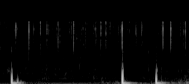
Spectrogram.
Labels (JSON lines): {"label": "biophony, double pulse", "recorder": "SoundTrap 300"}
